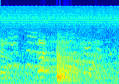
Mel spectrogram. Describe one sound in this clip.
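A blow lands with a dull thud on a wrestling ring.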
